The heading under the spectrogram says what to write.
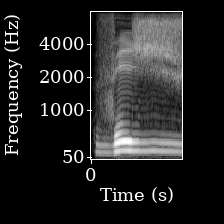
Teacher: Keep the airflow going and keep your voice on the entire time because you need good zh vibration for the zh sound. If not, it will turn into the sh visual.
